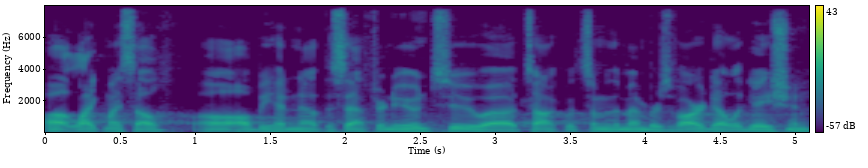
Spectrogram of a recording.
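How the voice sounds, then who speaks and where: A man at medium pitch with an American accent, a moderate pace and audible room echo. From Colorado. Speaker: association vice chair introducing speaker. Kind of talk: conference speech introduction. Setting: stage with audience. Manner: halting, many fillers.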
